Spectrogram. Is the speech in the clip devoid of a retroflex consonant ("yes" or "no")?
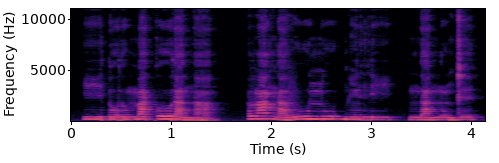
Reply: yes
